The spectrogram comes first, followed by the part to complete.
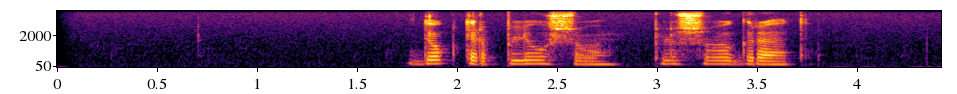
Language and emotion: Russian, neutral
